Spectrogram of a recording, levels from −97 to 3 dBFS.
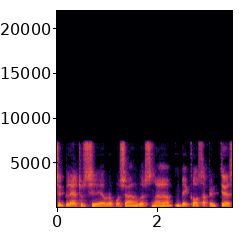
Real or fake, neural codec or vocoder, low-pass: fake; codec, 16 kHz, 1 kbps, FunCodec, trained on LibriTTS, 50 frames a second; 7.2 kHz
